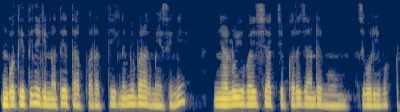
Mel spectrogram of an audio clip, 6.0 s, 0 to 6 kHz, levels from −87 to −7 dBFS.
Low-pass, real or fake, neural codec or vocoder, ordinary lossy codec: 5.4 kHz; real; none; none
